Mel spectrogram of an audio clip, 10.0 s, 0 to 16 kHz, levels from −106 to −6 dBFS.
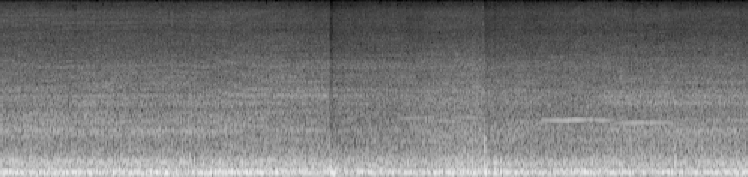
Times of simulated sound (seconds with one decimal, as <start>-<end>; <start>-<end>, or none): none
